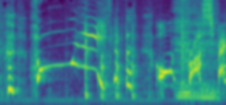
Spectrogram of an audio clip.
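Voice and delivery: put-on high, cracked old-timer holler; old prospector. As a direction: yell like a grizzled gold prospector. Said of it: "you got the prospector voice".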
